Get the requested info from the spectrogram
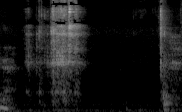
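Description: A brief light clatter of small objects being handled, a little after half a second in, followed by quiet room tone.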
